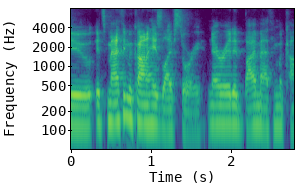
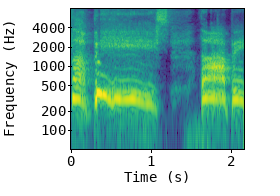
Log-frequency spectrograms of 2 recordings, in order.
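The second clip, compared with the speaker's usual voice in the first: shrill, very high, very loud, dragged-out screaming; 14 dB louder than usual. Describing movie clips of Nicolas Cage: Nicolas Cage screaming. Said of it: "He's just fucking screaming".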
